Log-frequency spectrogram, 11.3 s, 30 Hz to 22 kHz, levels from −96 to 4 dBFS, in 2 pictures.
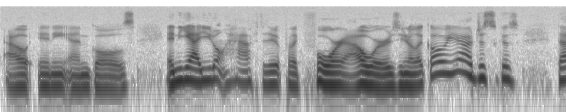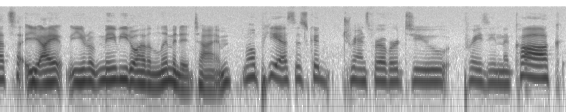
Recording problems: hiss; faint; throughout; 25 dB below the speech

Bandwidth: 14.5 kHz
